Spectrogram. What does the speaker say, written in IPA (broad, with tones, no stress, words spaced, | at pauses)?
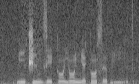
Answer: ɓĩ˧t͡ʃɨ˦˨ŋ ze˧kɔ̃˧jɔ̃˦ ɲɛ˧kɔ̃˦sə˨˦ ɓiː˨jɨ˨t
